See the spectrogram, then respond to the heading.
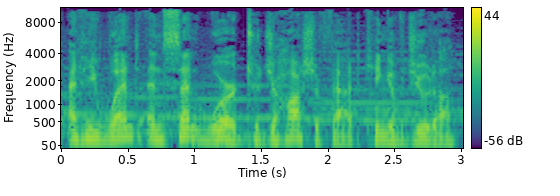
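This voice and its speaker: A man with a medium-pitched voice narrates scripture. His delivery is solemn and scripted, telling the story over background music. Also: expressive, brisk.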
